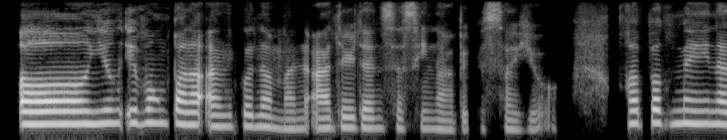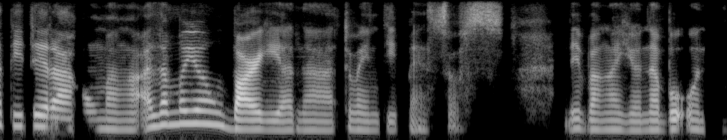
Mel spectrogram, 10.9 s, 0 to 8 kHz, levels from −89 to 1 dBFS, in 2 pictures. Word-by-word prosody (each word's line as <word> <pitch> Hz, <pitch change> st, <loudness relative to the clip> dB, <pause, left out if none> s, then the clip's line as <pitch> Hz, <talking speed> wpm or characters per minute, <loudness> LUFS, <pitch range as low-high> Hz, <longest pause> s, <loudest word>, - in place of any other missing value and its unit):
ah, 235 Hz, 0 st, +9 dB
yung 250 Hz, +1 st, -1 dB
ibang 250 Hz, +1 st, -1 dB
paraan 225 Hz, -5 st, +2 dB
ko 200 Hz, +1 st, -6 dB
naman 165 Hz, -5 st, -6 dB
other 170 Hz, +1 st, -2 dB
than 170 Hz, -1 st, -4 dB
sa 170 Hz, 0 st, -8 dB
sinabi 155 Hz, -3 st, -9 dB
ko 160 Hz, +3 st, -19 dB
sayo, 150 Hz, -1 st, -9 dB, 0.6 s
kapag 245 Hz, 0 st, 0 dB
may 245 Hz, 0 st, -2 dB
natitira 200 Hz, -6 st, 0 dB
akong 155 Hz, -1 st, -11 dB
mga 150 Hz, -1 st, -6 dB
alam 215 Hz, +5 st, 0 dB
mo 245 Hz, -, -1 dB
yung, 240 Hz, -4 st, -1 dB
barya 150 Hz, -2 st, +5 dB
na 145 Hz, -1 st, -8 dB
₱20 140 Hz, -2 st, -7 dB, 0.4 s
di 160 Hz, -, -8 dB
ba 150 Hz, -1 st, -4 dB
ngayon 140 Hz, -2 st, -7 dB
nabuo 150 Hz, +2 st, -3 dB
na 145 Hz, -, -17 dB
170 Hz, 155 wpm, -23 LUFS, 150-235 Hz, 0.6 s, ah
